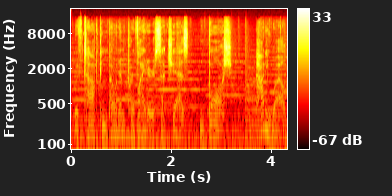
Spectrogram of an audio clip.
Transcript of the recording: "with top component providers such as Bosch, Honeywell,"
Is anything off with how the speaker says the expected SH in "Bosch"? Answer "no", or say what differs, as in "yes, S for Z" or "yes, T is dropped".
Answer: no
